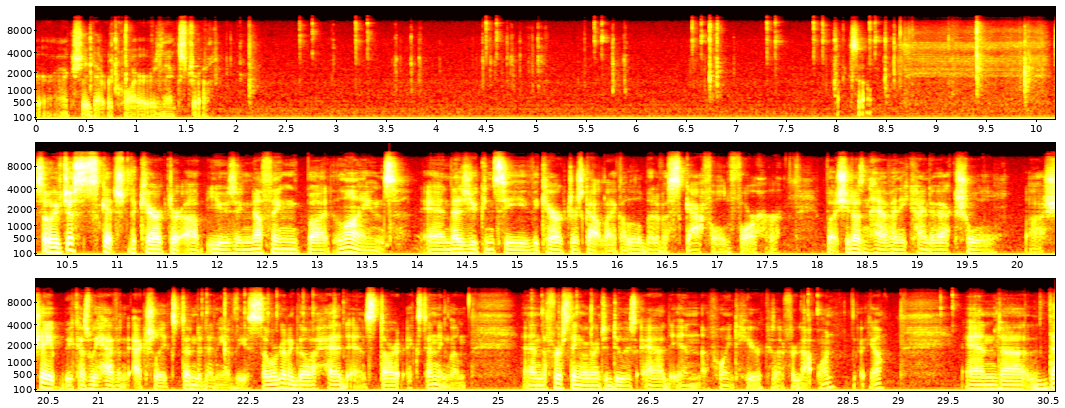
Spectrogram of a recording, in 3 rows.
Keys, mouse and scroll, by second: 0.2 click, 0.8 ctrl+z, 1.7 KP_3, 3.8 r, 5.1 e, 5.9 e, 8.7 f, 9.9 KP_4, 11.2 KP_1, 25.4-28.0 right drag, 28.0-30.5 drag.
